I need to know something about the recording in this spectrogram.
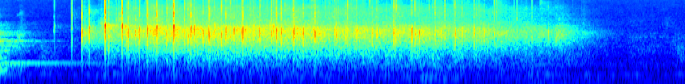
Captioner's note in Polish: oklaski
